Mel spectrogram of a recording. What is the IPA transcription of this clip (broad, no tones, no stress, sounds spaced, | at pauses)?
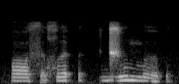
ɔ θ ə̰ χʷ ə ʔ | d͡ʒ u m ʊ ʔ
